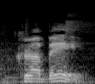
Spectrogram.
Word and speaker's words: Krabbe: it what are you I always actually think it's difficult to pronounce my last name in English but it should be like krabi yeah the Dutch of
